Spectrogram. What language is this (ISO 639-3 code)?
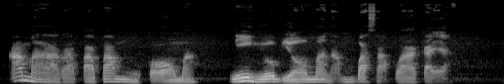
ibo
